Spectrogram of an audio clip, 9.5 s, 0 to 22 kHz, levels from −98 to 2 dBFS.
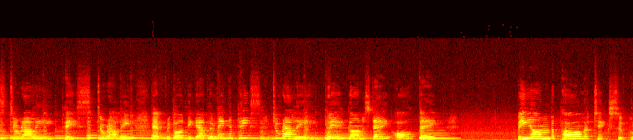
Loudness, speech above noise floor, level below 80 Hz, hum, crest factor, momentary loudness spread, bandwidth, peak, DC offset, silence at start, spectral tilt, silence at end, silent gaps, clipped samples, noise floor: -23 LUFS; 23 dB; -52 dBFS; none; 16 dB; 11 LU; 9.8 kHz; -6 dBFS; under 0.1%; 0 s; -5 dB/octave; 0 s; none; under 0.1%; -45 dBFS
